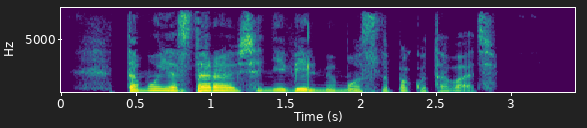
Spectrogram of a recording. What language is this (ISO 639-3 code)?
bel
